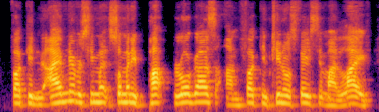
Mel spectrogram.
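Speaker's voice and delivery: ordinary talk, nothing marked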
